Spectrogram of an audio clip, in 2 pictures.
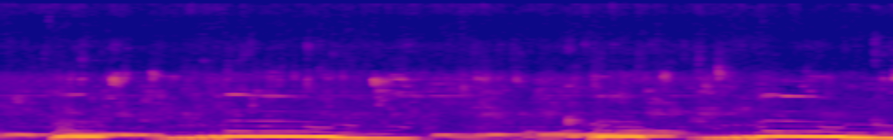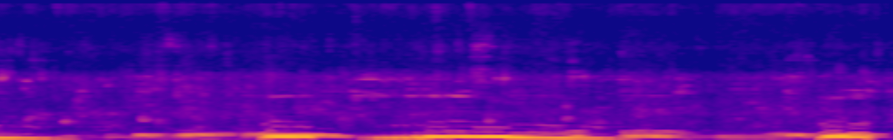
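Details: Loud, sharp bekur cooing of a Barbary dove, used to entice other doves to call: brief introductory hoots, then a drawn-out, slightly descending coo, three phrases in steady succession.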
